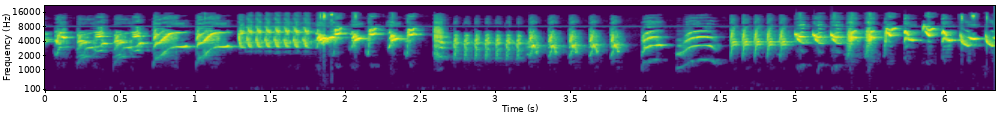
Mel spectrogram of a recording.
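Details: Red siskin song played to teach young birds to sing: a continuous high, fast warble mixing dry buzzy trills, chattering runs and a few clear rising whistles, with brief pauses between phrases.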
